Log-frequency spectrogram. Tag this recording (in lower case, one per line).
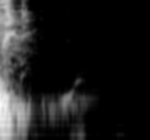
thud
